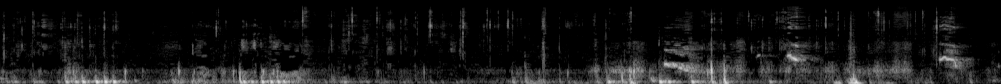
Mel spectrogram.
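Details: Two dogs, one black and one white, fighting indoors; deep rumbling growls come in heavy bursts around the first three seconds and again near six to seven seconds, with brief higher voice-like sounds and scuffling toward the end.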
